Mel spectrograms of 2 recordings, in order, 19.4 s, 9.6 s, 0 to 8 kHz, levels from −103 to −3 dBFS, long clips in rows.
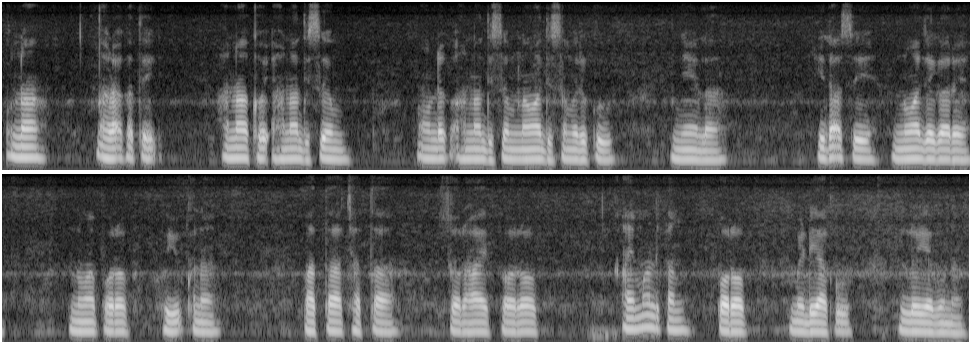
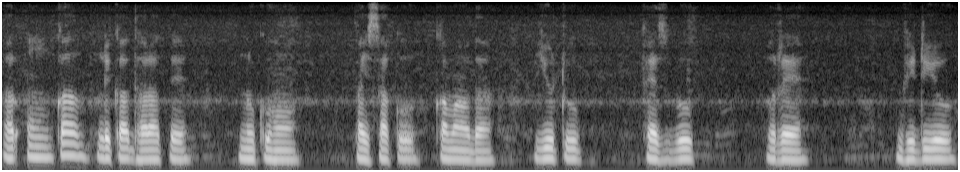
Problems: background sounds at intervals, low volume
